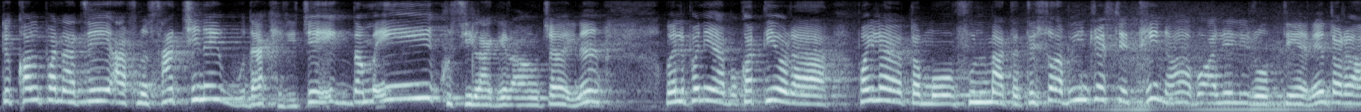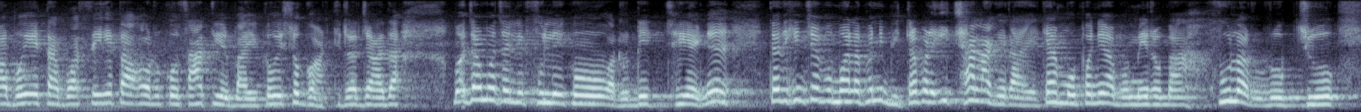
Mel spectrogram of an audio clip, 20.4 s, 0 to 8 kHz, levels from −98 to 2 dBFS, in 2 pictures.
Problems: background conversations at intervals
